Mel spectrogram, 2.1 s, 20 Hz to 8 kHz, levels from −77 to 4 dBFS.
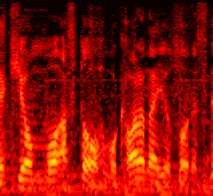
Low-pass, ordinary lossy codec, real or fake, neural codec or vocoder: none; none; real; none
